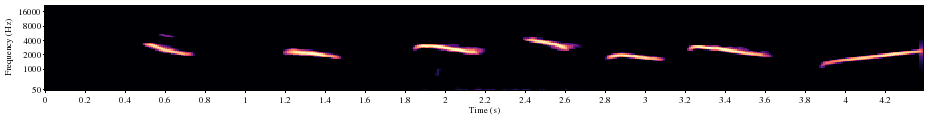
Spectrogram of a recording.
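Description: Green-winged saltator (trinca-ferro) song from a noise-cleaned recording: seven clear whistled notes in quick succession with silent gaps between them. Six of the notes fall in pitch, and the last one, near the end, rises.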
